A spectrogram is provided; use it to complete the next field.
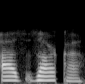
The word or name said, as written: Az Zarqa'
